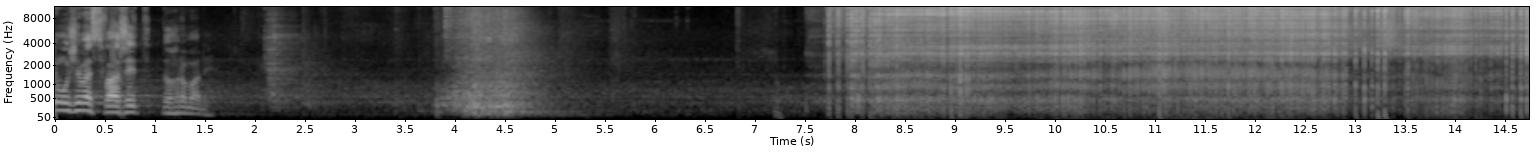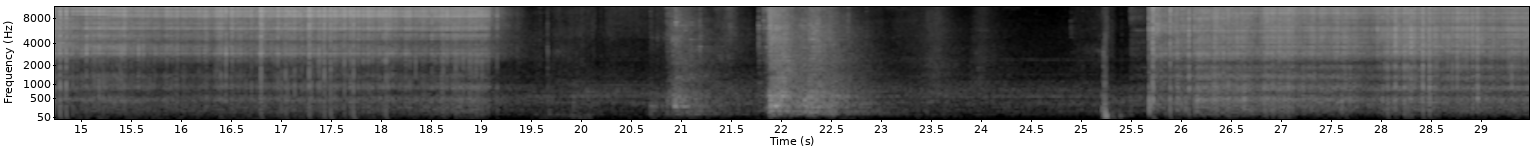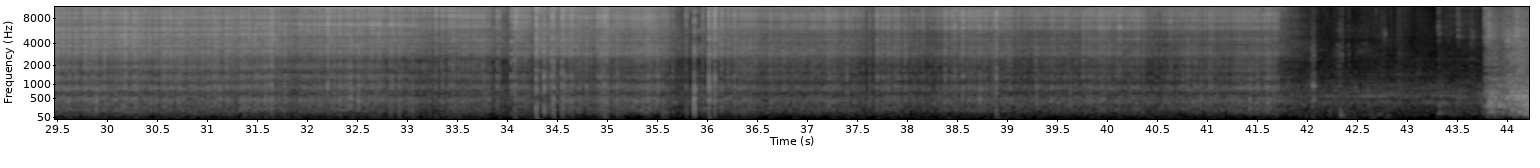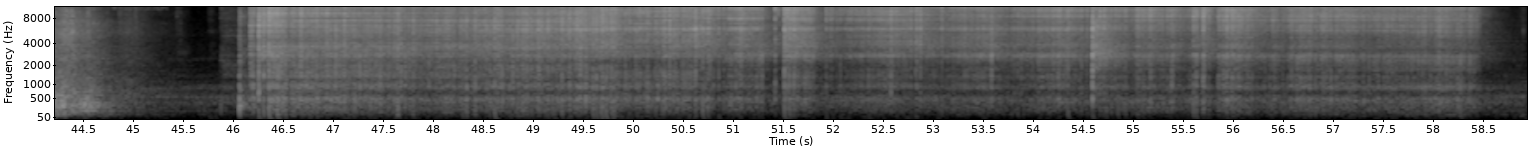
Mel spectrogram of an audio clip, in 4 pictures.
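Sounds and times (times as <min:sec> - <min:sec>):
welding arc crackling: 0:07.5 - 0:19.4, 0:25.5 - 0:42.0, 0:46.1 - 0:58.6.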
